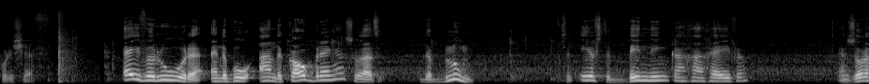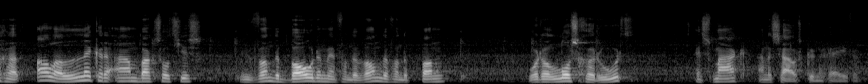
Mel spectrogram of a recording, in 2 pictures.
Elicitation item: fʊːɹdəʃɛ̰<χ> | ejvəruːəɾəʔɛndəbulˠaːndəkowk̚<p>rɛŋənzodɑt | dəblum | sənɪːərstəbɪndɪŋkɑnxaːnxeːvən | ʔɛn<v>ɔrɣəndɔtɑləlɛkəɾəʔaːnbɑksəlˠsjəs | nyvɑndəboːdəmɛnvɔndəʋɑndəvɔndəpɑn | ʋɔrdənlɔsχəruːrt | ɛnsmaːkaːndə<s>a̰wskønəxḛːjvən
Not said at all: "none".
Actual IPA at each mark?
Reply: f, b, z, s

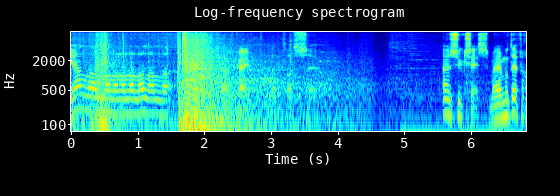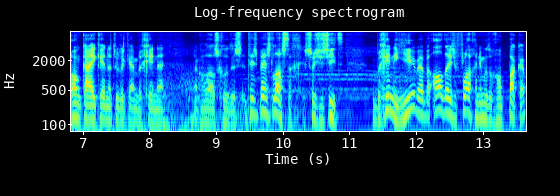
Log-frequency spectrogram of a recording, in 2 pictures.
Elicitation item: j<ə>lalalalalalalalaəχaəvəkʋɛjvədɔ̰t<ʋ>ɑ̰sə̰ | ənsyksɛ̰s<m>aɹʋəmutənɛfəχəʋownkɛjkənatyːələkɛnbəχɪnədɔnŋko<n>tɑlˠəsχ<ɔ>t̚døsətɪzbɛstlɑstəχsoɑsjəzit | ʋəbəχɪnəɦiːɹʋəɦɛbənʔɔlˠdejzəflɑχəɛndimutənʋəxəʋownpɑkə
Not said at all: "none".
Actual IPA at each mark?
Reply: a, ʋ, m, m, u

